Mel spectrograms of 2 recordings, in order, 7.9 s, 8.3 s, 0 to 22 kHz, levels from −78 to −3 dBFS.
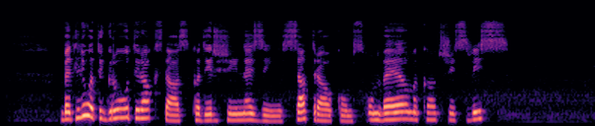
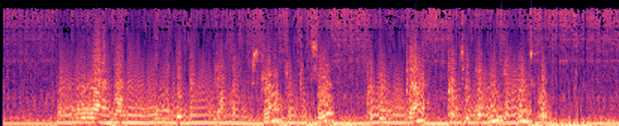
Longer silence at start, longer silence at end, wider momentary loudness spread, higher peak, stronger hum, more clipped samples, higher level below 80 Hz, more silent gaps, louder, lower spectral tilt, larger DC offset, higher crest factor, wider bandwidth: first, 0.8 s vs 0.05 s; first, 1.25 s vs 0 s; first, 12 LU vs 6 LU; second, -6 dBFS vs 0 dBFS; neither; neither; second, -80 dBFS vs -24 dBFS; neither; second, -23 LUFS vs -11 LUFS; about the same, -5.5 dB/octave vs -6 dB/octave; neither; first, 18 dB vs 10 dB; second, 11.5 kHz vs 17 kHz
